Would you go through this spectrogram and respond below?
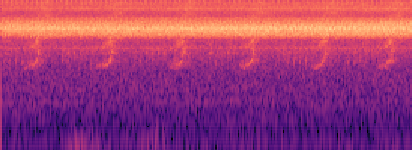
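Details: Walker's cicada, calling actively in a garden, gives evenly spaced rising chirps about once a second against a continuous high whining drone, with a few low thuds.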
